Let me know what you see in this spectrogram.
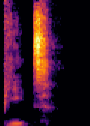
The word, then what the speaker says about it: bite: Bite, B-I-T-E, in French is pronounced beat.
